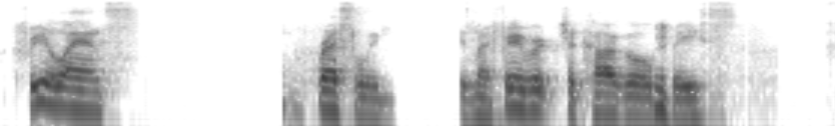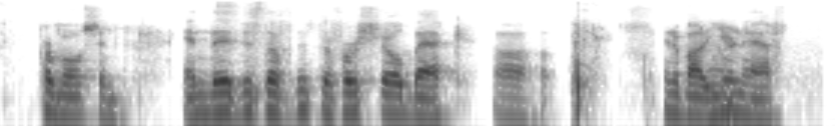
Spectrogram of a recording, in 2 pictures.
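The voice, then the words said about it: Crackly, hoarse voice. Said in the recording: “my voice seems a little crackly ... I lost my voice from last night”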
